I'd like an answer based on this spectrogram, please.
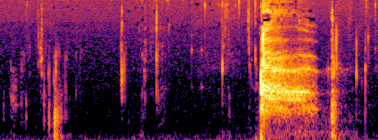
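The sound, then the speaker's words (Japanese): A sip of matcha milk coffee liqueur: one short, wet slurping burst rises out of near silence, trailed by a faint click, with small soft mouth noises scattered before it. “ちょっと飲み物飲みますね。”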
